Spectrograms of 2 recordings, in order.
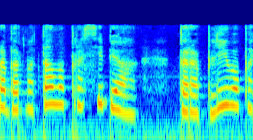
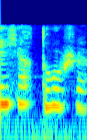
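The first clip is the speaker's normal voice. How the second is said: spoken with a sigh. Pollyanna answers Nancy, sighing. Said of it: "вздохнула Поллианна".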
